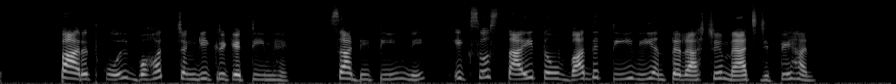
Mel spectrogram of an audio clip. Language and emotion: Punjabi, happy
